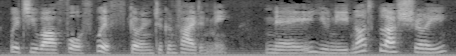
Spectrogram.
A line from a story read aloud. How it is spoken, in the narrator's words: said Marguerite merrily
